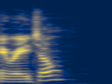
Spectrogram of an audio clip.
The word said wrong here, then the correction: Rachelle: It's Rochelle. You do that every time, but it's okay. – Well, sorry. – Way to go. – I mean, it's spelled Rachel. Talk to Justin. I can't. – Really? Because I spelled it for him, too. – How do you spell it? – R-A-C-H-E-L-L-E. – Oh, well, see, that looks like Rachel to me. – No, that looks like Rochelle.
